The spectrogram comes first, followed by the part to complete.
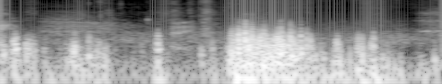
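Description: Wind buffeting the phone's microphone as a loud, uneven rumble, with a strong gust about a second in.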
